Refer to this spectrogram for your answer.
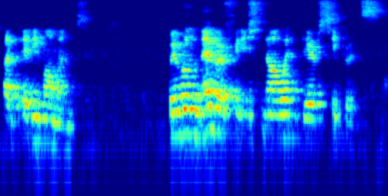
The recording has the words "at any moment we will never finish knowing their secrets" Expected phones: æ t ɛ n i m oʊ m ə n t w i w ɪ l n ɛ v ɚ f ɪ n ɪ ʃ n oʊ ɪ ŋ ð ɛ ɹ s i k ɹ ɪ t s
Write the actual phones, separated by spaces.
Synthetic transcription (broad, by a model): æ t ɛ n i m oʊ m ə n t w i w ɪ l n ɛ v ɚ f ɪ n ɪ ʃ n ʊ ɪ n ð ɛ ɹ s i k ɹ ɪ t s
